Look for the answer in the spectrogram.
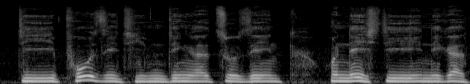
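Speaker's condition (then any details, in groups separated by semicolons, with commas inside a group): ALS; almost 10 years since diagnosis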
